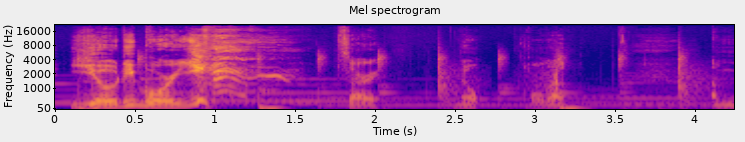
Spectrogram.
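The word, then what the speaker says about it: Göteborg: Uh, Goatborg is weirdly pronounced Yodi Borgi.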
